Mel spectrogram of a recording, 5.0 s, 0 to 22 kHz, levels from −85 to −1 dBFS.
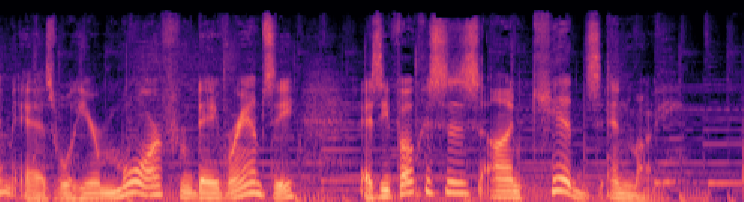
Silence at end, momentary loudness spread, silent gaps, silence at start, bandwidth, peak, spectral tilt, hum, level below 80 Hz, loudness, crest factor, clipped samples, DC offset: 0 s; 9 LU; none; 0 s; 17 kHz; -4 dBFS; -5.5 dB/octave; none; -36 dBFS; -18 LUFS; 16 dB; under 0.1%; under 0.1%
